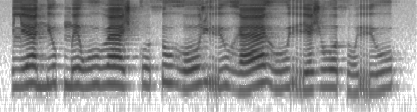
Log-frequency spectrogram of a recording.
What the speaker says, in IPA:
lʲ æː˩˧˩ nʲ oː˩˧˩ p m e˩˧˩ w u˩˧˩ β æː˦˨ ʒ k o̤˦ θ u˦ ɣ oː˩˥ ʒ rʲ u˩˧˩ ɣ æː˩˥ ɣ uː˩˥ rʲ æ˩˥ ʒ β o˦ θ o̤˨˩˦ rʲ u˩˥

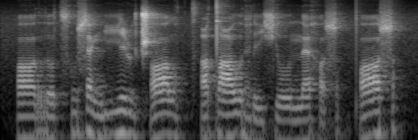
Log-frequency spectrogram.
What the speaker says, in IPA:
ɒː r o t͡sʰ o̤ ɬ æ ŋ iː ɭ ṳ t͡ʃʼ ɒː lˠ o̤ tˤ t͡sʼ u tˤ oː ɾ æ̤ ɾ iː ç ɾ oː n æ h ɒ ɬ | pʼ ɒː ɬ

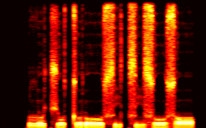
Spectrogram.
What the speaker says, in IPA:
l ʊ˦ t͡ʃ o˨ t ʊ˦ ɾ oː˦˨ s i˦ t͡s i˦ z oː˨ z ɔ˦

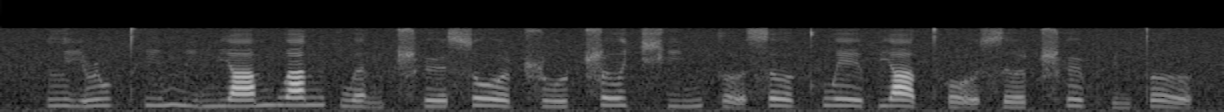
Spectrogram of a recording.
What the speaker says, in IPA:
l ḭ˨˩ ɻ u˧˥ t̪ʰ i˧˥ m ḭ˨˩ m j ä˧˥ m w a˥ n k w ə̰˨˩ n ʈ͡ʂʰ ɻ̩˧˥ s o˥˩ ʊ̯ ʈ͡ʂ u˧˥ ʈ͡ʂ ɤ˥ t͡ɕʰ i˧˥ ŋ k ɤ̰˨˩ s ɤ˥˧ kʰ w e˥˧ ɪ̯ p j ä˥˩ t̪ʰ o̰˨˩ ʊ̯ s ɹ̩˧˥ ʈ͡ʂʰ ɻ̩˥˩ pʰ y˩ n t̪ ɤ˥˩

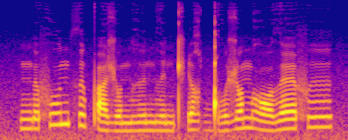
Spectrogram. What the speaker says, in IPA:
ŋ ɘ˨ f uː˥ n θ ɨ˦ pʼ a˩ ʒ o˩ n ɣ ɨː˩ n ð i˩ n t͡ʃʼ i˨ ʁ ɡ͡ǃ o˨ ʒ ɔ˦ n ɣ ɔ˨ ð ɛː˦ f ɨː˥

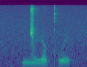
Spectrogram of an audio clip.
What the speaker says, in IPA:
ŋ͡ǀ y ɐ̯ kʷʼ e

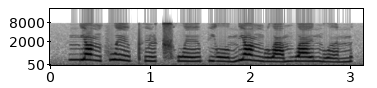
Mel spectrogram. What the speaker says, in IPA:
n̪ j ɑ˥˨ ŋ f w e˥˨ ɪ̯ pʰ y˨˦ ʈ͡ʂʰ w e˨˦ ɪ̯ p j o˨˩ ʊ̯ n̪ j ɑ˥˨ ŋ l w ä˨˦ m w a˦ ɪ̯ n̪ w ə˨˦ n

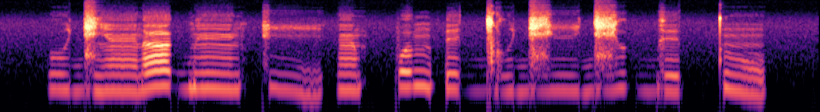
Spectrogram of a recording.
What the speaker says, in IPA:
u d͡ʑ ɛ̃ː ɾ a ɡ͡b ẽː k i | ɛ̃ pː ʌ ŋ ʔ e ɡ͡ǀ u d͡ʑ iː d͡ʑ ɯ ɡ͡b e tː ũ

